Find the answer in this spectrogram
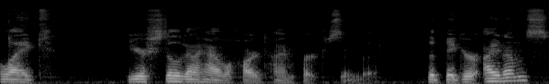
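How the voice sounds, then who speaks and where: A man's medium-pitched, dark, mellow voice at a fairly slow pace, lively in intonation, with big swings in loudness and long, frequent pauses. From US South. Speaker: video game streamer. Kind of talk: gameplay commentary. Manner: casual, conversational.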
